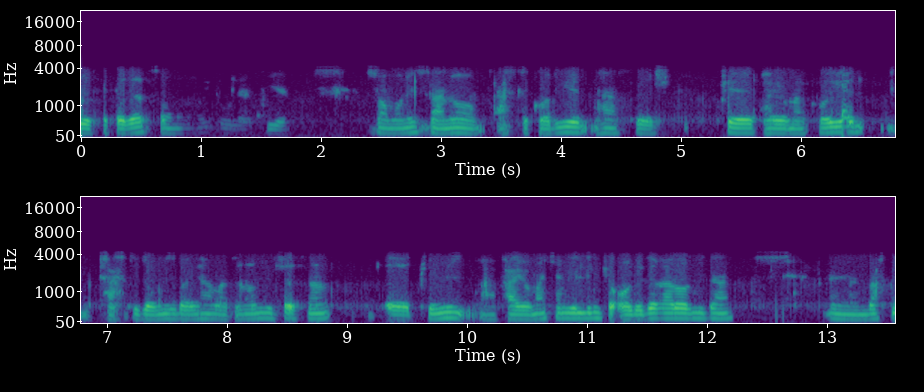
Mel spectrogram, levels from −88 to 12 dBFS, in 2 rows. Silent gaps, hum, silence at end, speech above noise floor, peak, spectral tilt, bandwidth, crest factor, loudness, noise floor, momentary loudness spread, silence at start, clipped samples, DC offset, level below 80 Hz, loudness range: none; none; 0 s; 29 dB; -10 dBFS; -7 dB/octave; 4.4 kHz; 18 dB; -27 LUFS; -56 dBFS; 15 LU; 0 s; under 0.1%; under 0.1%; -68 dBFS; 5 LU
